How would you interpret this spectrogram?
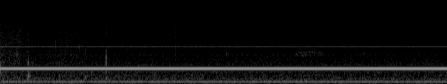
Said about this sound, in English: And that was a bell, so just to prove that we are in a classroom.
